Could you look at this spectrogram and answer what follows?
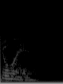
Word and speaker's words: Gawain: Gawain? Sure. Thank you. Can you what he said. Is it, what is it? Gawain.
